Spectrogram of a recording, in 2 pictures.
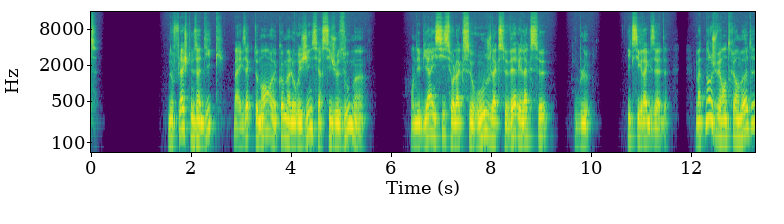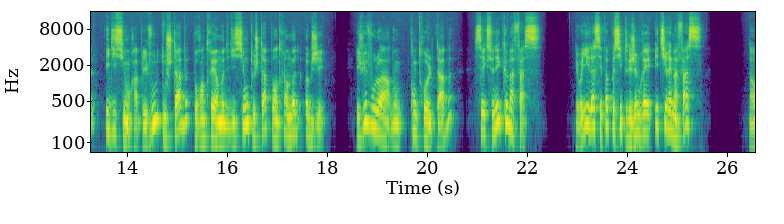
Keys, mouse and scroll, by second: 0.1-1.9 middle drag, 3.1-5.0 middle drag, 5.0-5.6 scroll down 1, 5.6-8.3 middle drag, 9.7-11.7 middle drag, 11.8-12.6 scroll up 1, 12.6-14.4 middle drag, 14.4 middle click, 14.8 Tab, 20.0 ctrl+Tab, 21.5-23.5 right drag, 22.1-24.0 middle drag, 24.3-26.1 middle drag.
